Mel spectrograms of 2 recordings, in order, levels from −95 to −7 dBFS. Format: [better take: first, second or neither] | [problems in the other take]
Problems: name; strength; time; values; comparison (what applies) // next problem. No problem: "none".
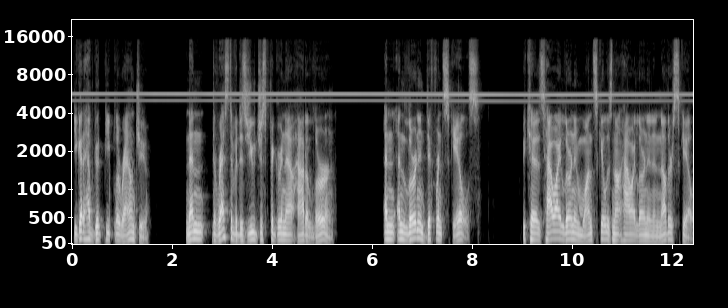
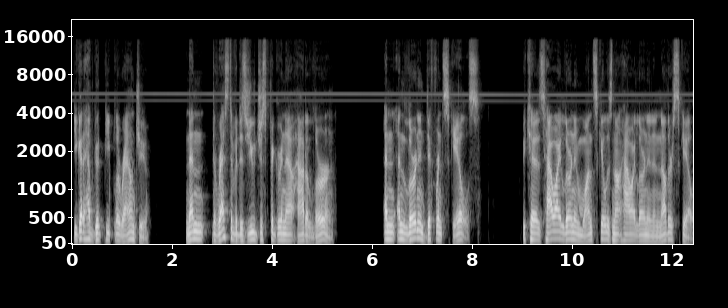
second | high-pitched whine; loud; throughout; 5.5 kHz, 10 dB below the speech; faint in the second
